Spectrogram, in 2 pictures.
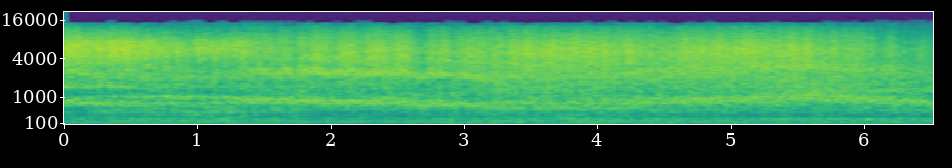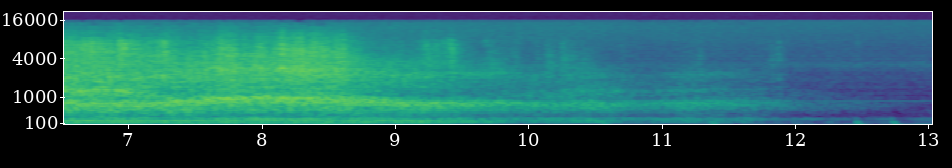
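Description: A long, loud, rasping belch played as a comic sound effect, the climax of drinking the fizziest mineral water. Its pitch wavers throughout and it fades out over the last three seconds.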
